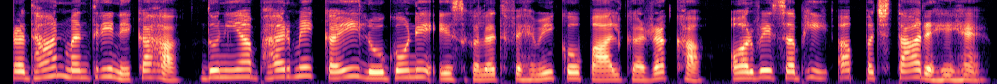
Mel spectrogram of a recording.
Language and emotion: Hindi, neutral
